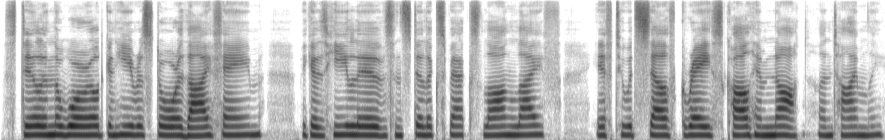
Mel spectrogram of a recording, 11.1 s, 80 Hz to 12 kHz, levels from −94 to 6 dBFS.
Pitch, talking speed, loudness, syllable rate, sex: 205 Hz, 135 wpm, -18 LUFS, 3.7 syllables/s, female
